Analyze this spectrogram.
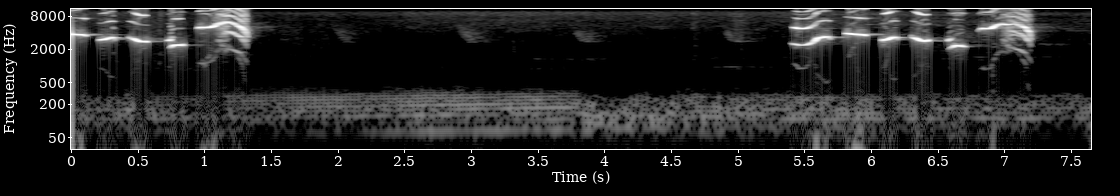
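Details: Oriental magpie-robin lure call, used as therapy for birds lacking aggression: rapid loud whistled phrase of slurred descending notes, several seconds of low background hum, then a second similar phrase of about eight notes.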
